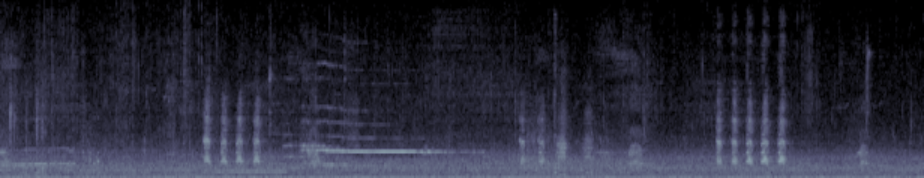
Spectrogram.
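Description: Domestic geese honking in quick runs of three to five calls, with one long, higher call about four seconds in.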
